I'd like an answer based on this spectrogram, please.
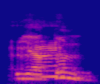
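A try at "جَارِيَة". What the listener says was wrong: জারিয়াতুন হবে না, এখানে গোল তাকে হা হয়ে যাবে।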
